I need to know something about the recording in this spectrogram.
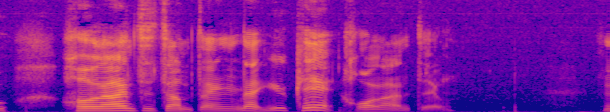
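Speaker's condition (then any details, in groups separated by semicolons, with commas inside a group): Cerebral palsy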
